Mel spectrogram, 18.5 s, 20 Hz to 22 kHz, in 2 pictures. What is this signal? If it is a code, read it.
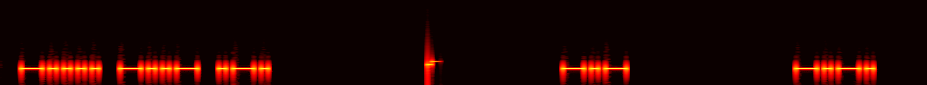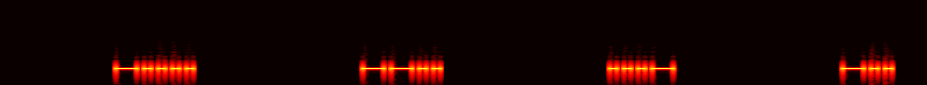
Morse code, heard as a keyed tone, about 17 wpm, spaced as for 6 wpm, 700 Hz. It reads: 6XR KC6ZVD
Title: USA Call Signs - 8x Character Spacing - 17wpm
